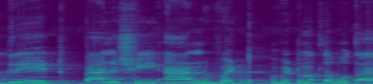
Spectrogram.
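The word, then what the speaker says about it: panache: पेनशे इसको प्रोनाउंस करते हैं। पेनशे।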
